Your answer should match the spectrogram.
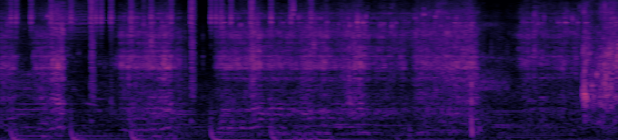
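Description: Small spinning reel being cranked to wind in a hooked crappie, its gears and bail clicking and whirring. Near the end there is a splash as the fish reaches the surface.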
